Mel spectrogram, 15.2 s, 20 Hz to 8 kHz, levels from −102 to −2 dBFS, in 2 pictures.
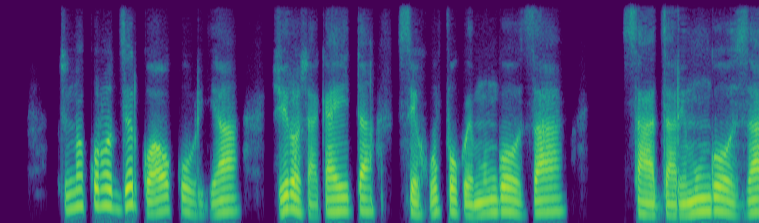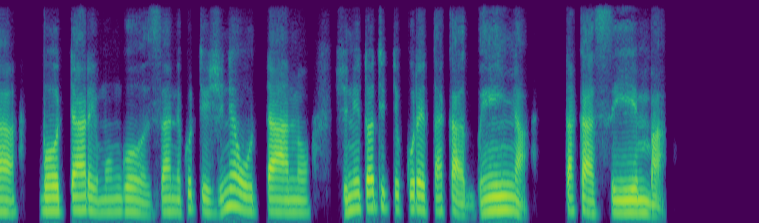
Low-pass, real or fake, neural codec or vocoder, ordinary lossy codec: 7.2 kHz; fake; codec, 16 kHz in and 24 kHz out, 1 kbps, XY-Tokenizer; Opus, 64 kbps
